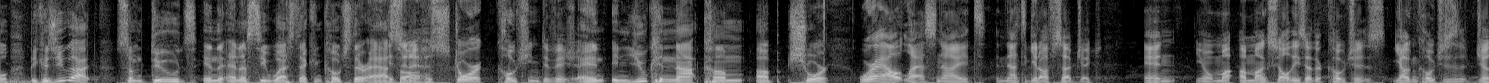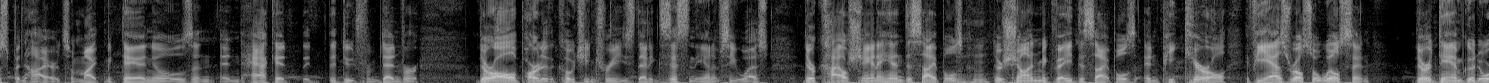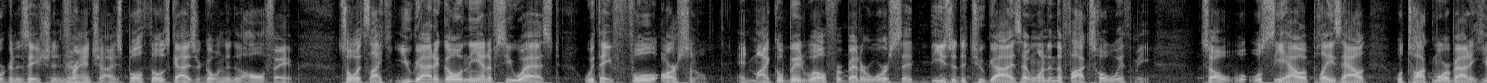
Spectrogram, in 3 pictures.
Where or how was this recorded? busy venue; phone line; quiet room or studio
busy venue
